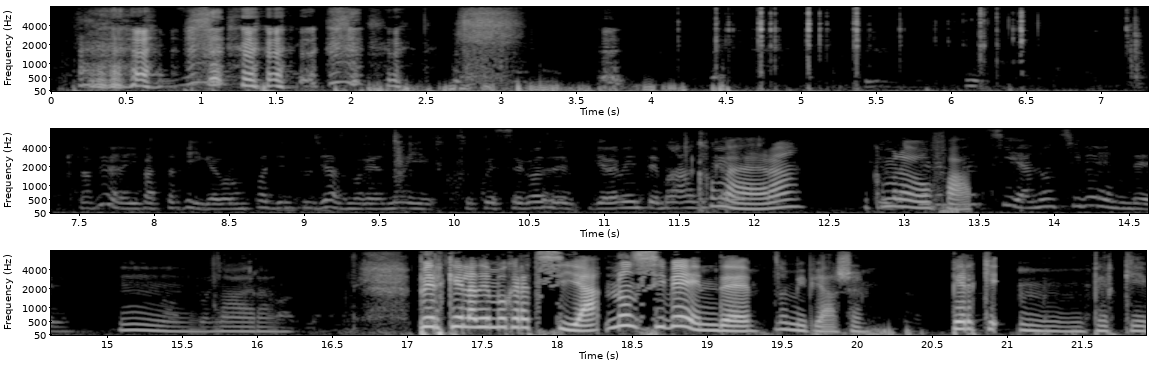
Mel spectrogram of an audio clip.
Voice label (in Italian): spot acqua voce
